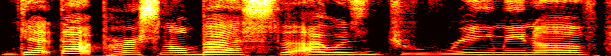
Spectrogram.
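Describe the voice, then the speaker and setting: A young woman talks through footage of her own race in an upbeat, chatty way, often dropping in a casual "like." Her voice is smooth and resonant, recorded close and dry with no room sound. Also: sits high, measured pace, no room sound. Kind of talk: voice-over race analysis.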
